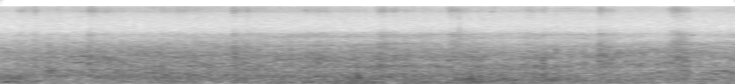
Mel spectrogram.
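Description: A bus driving through slush on a hail-covered road: steady noise of its tyres in the slush and its engine.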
